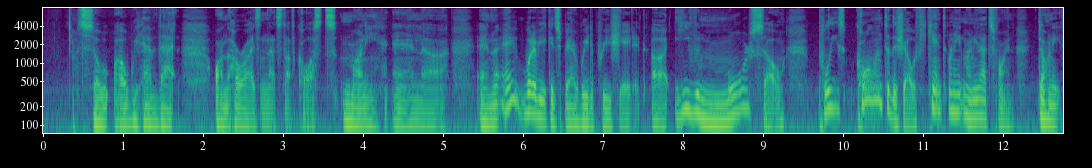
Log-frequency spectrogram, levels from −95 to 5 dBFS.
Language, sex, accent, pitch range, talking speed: English, male, American, 90-100 Hz, 190 wpm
